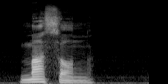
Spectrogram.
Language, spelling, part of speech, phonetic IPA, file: Polish, mason, noun, [ˈmasɔ̃n], Pl-mason.ogg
